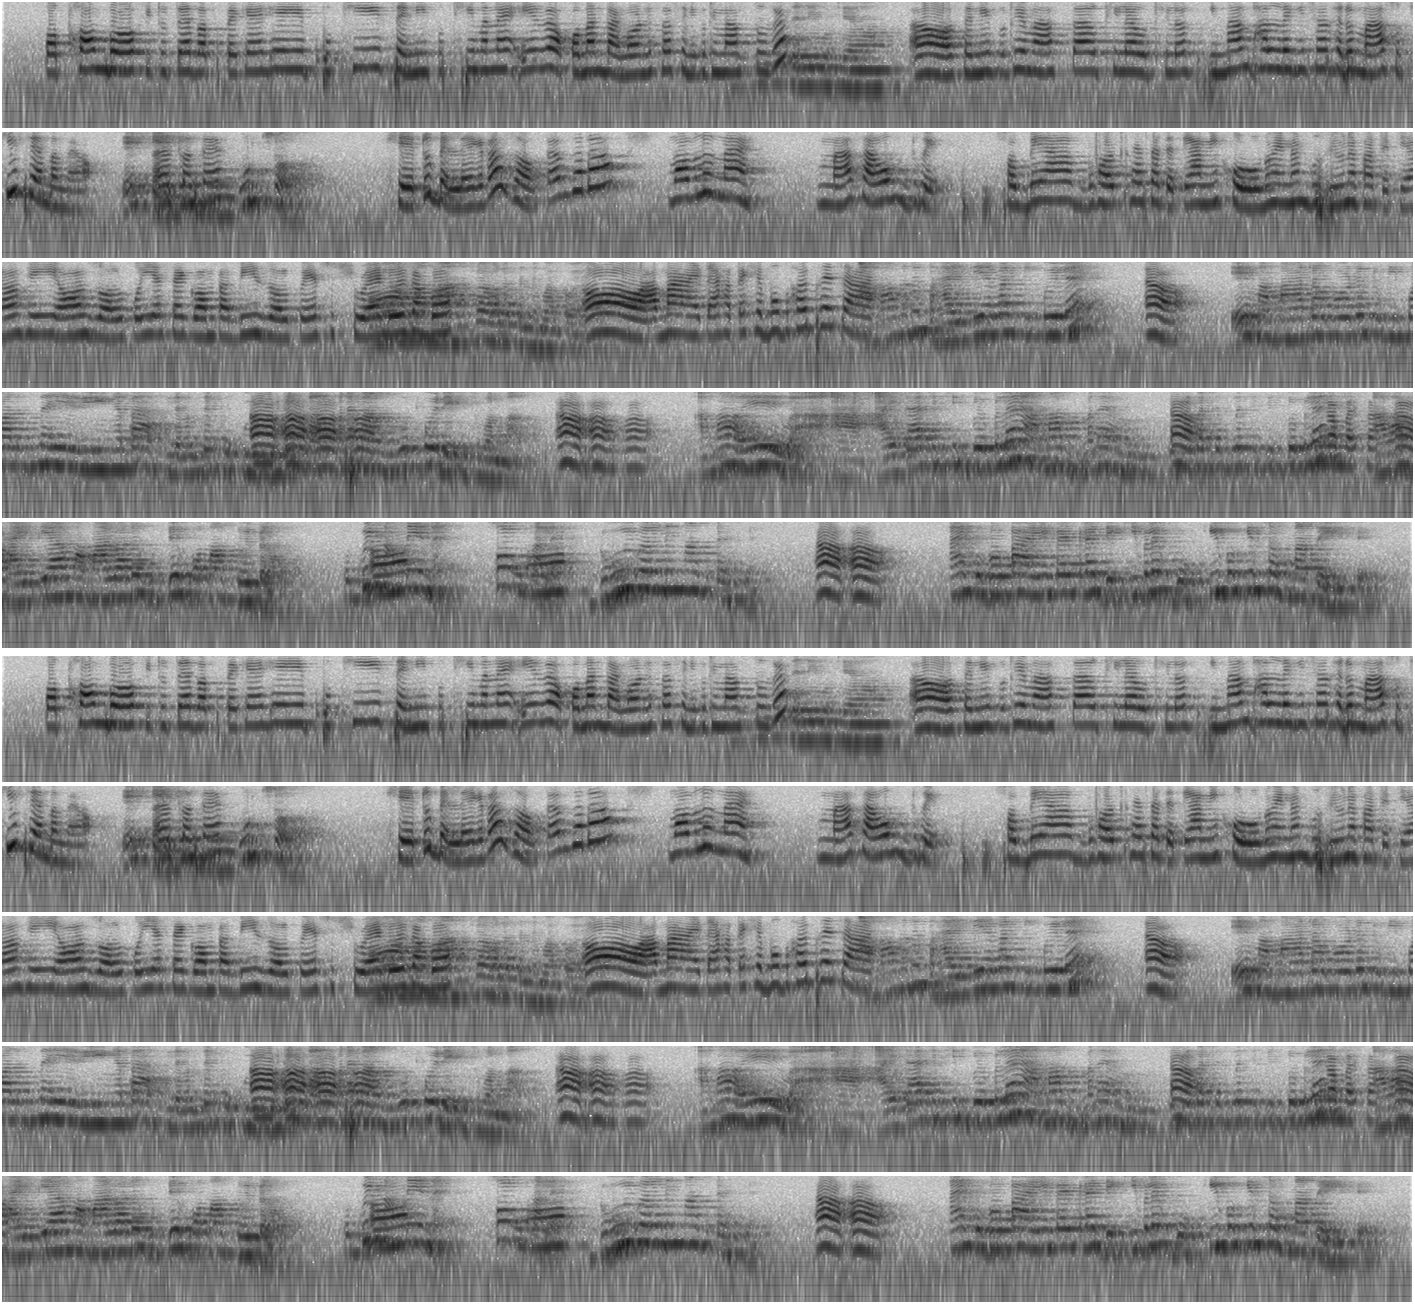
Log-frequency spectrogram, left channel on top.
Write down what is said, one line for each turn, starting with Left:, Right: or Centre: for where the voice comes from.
Right: প্ৰথম বৰশীটোতে বাপেকে সেই পুঠি চেনী পুঠি মানে এই যে অকমান ডাঙৰ নিচনা চেনি পুঠি
Left: বুজিছো
Right: মাছটো যে!
Left: চেনী বতিয়া
Right: অ চেনী পুঠি মাছ এটা উঠিলে উঠিলত ইমান ভাল লাগিছে সেইটো মাছ উঠিছে মানে
Left: এ সেইটো
Right: তাৰপিছতে
Left: বহুত চখ
Right: সেইটো বেলেগ এটা চক তাৰপিছত আও মই বোলো নাই মাছ আৰু ধৰিম। চবেই আও ভয় খাইছে, তেতিয়া আমি সৰু নহয় ইমান বুজিও নাপাওঁ তেতিয়া সেই অ জল পৰি আ ছে গম পাবি জলপৰীয়ে চোচৰাই
Left: অ
Right: লৈ
Left: আমাৰ
Right: যাব,
Left: মাহঁতৰ আগতে তেনেকুৱা কৰে
Right: অ আমাৰ আই তাহাতে সেইবোৰ ভয় খুৱাইছে
Left: আমাৰ মানে ভাইটিয়ে এবাৰ কি কৰিলে
Right: অহ
Left: এই মামাহঁতৰ ঘৰতে তুমি কোৱা নিচিনা এই ৰিং এটা আ ছিলে মানে দেই পুখুৰীটোৰ
Right: অ
Left: ভিতৰত
Right: অ
Left: তাত
Right: অ
Left: মানে
Right: অ
Left: মাছবোৰ থৈ দিয়ে কিছুমান মাছ
Right: অ অ অ
Left: আমাৰ এই আইতাৰ তিথিত গৈ পেলাই আমাৰ মানে তিথি
Right: অ
Left: পাতিছিলে তিথিত গৈ পেলাই
Right: গম পাইছা
Left: আমাৰ
Right: অ
Left: ভাইটি আৰু মামাৰ ল'ৰাটোৱে গোটেই সোপা মাছ ধৰি পেলালে পুখুৰীত
Right: অ
Left: মাছেই নাই চব উঠালে
Right: অ
Left: দুই বাল্টি মাছ উঠাইছে
Right: অ অ
Left: শোবৰ পৰা আহি পাই পেলাই দেখি পেলাই বকি বকি চব মাছ এৰিছে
